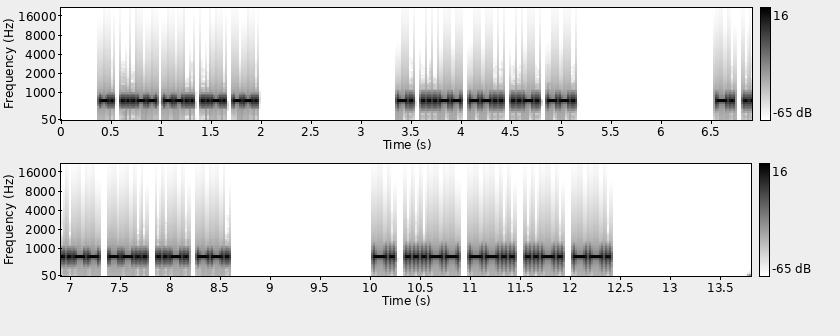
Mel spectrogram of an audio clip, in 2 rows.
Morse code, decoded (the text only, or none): N3ZFG N3ZFG N3ZFG N3ZFG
